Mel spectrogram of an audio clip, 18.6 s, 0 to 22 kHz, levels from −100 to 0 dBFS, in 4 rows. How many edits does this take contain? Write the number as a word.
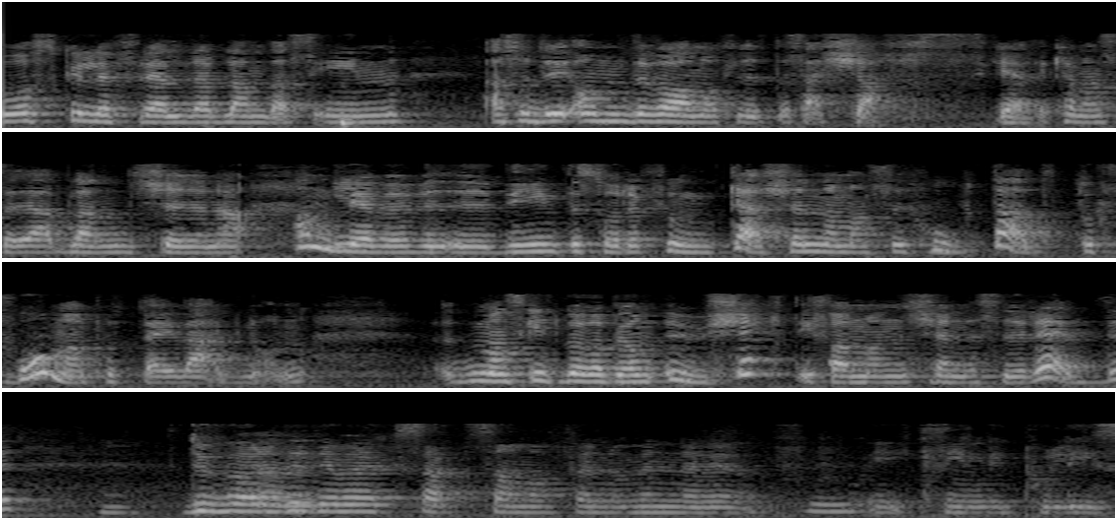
one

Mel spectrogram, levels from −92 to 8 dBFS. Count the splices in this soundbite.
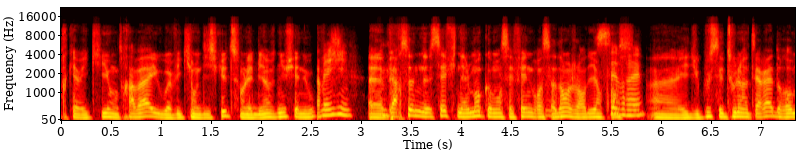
one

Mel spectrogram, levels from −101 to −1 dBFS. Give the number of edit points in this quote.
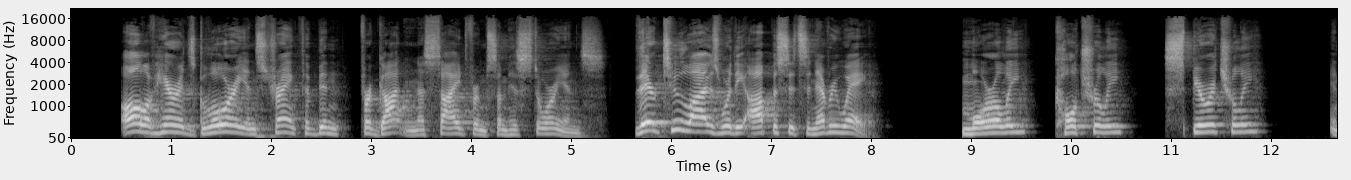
one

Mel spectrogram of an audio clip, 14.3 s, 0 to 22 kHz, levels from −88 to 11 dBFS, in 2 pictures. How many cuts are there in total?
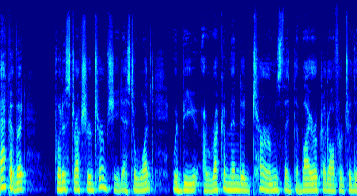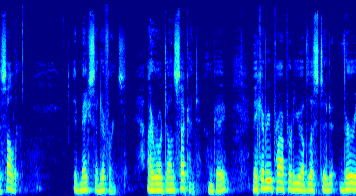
zero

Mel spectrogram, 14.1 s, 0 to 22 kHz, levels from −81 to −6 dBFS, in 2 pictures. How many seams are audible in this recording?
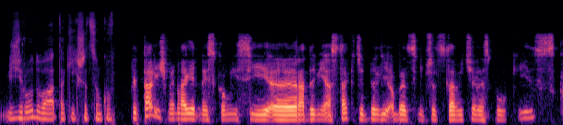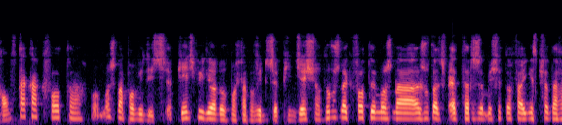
one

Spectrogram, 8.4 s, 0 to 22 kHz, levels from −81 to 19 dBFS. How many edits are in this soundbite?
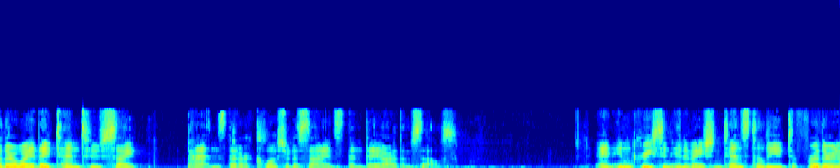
one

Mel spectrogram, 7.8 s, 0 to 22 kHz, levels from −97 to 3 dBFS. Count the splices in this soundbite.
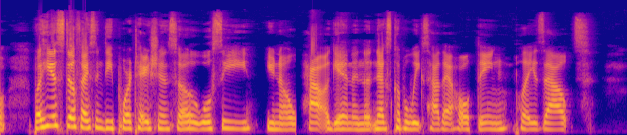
one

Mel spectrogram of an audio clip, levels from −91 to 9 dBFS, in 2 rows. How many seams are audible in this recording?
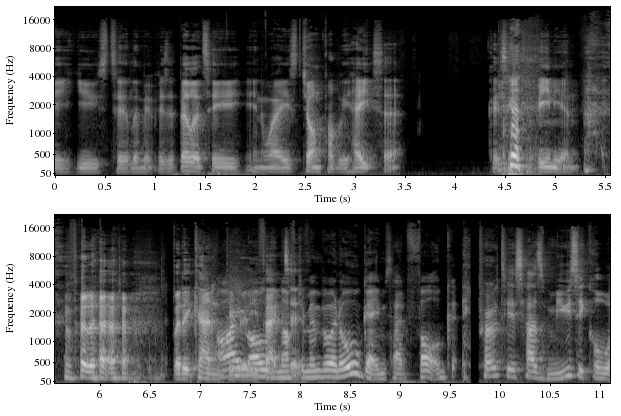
one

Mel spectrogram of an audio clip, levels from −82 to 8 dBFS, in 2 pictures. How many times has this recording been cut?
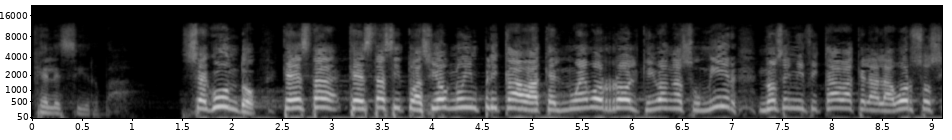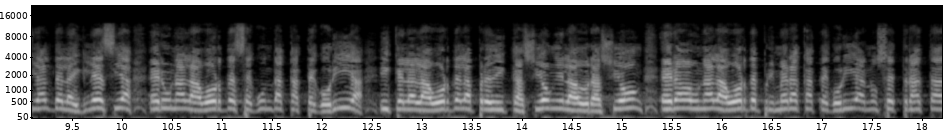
one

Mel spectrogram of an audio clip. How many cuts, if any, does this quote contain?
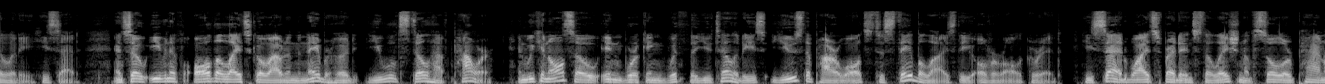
two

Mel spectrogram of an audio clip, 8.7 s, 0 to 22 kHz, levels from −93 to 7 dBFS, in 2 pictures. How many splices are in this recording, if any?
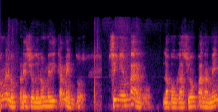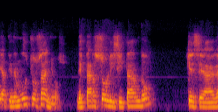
three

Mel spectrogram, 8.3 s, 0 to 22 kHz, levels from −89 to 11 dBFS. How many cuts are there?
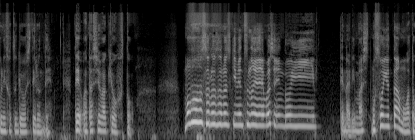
two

